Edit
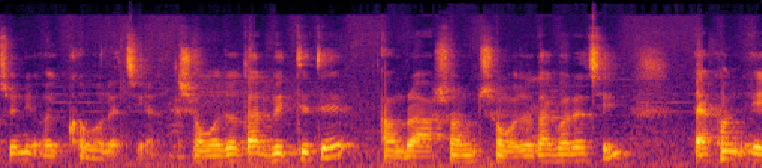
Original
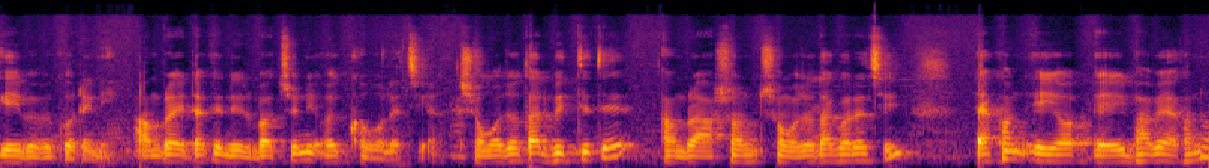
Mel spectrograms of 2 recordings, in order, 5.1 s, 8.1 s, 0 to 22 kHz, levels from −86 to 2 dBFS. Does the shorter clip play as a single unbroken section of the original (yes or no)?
yes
